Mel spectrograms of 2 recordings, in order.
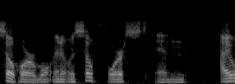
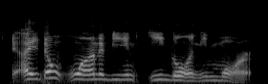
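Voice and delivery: put-on very high, childlike little-kid voice; 10 semitones higher than usual. Retelling a breakdown in front of parents, answering dad as a young self, kid voice. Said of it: "I know I'm doing a kid voice".

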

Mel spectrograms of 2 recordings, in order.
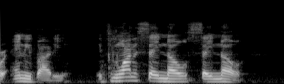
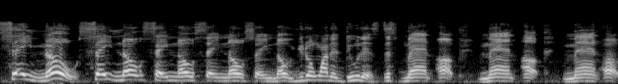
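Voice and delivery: screamed slowly, stretched out; 3 semitones higher, 4 dB louder than usual. Retelling screaming at oneself alone at the airport: imitating own past screaming. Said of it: "screaming at myself".

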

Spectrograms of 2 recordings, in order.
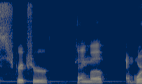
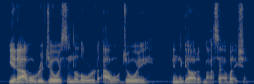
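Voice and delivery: ordinary talk, nothing marked

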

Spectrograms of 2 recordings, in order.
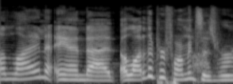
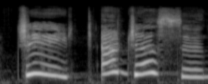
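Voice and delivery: mocking prissy little schoolgirl voice, higher pitch; 12 semitones higher than usual. Mocking a co-host's new nickname: mocking prissy schoolgirl voice. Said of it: "you sound like a prissy little schoolgirl".

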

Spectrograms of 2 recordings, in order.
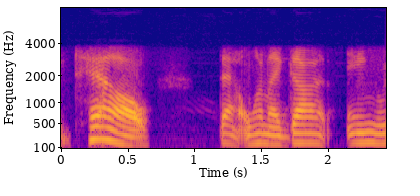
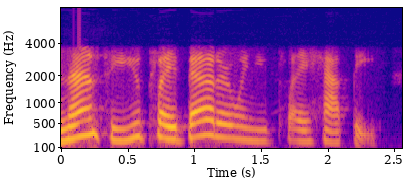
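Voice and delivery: put-on cute Spanish accent, pitched up; 7 semitones higher than usual. Nancy retells what the man who watched her play told her, imitating his very cute spanish accent. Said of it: "he said it in his very cute Spanish accent".

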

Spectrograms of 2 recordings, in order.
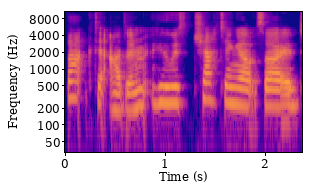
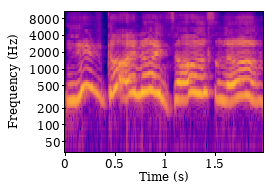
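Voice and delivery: loud, high voice, cracking as if breaking; 6 semitones higher, 5 dB louder than usual. Retelling what a man said to a friend dressed as the bunny, imitating a breaking voice. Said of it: "his voice is breaking".

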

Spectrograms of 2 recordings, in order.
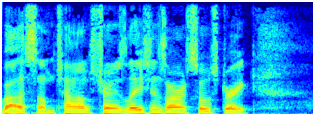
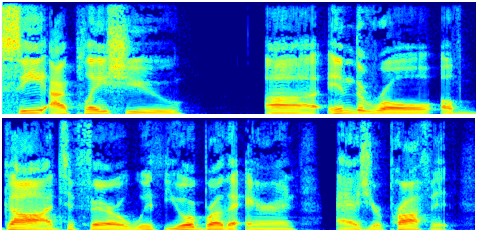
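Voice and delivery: normal talking voice

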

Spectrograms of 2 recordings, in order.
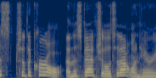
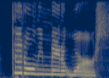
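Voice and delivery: high, whiny, grumbling, fed-up voice; 8 semitones higher than usual. Harriet reacts after another curl pops out of her braid; complaining. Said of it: "Harriet complained".

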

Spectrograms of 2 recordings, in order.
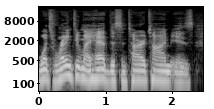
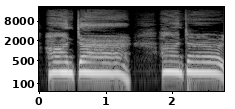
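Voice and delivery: mock shrill scream at the top of the lungs; 10 semitones higher than usual. A dad retells searching through Disney for a missing boy, retelling a scream. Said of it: "screaming at the top of my lungs".

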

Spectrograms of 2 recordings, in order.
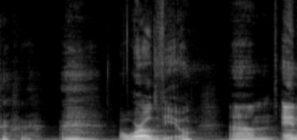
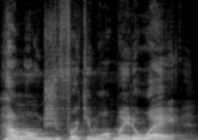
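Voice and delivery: bad, high-pitched put-on British accent; 7 semitones higher, 5 dB louder than usual. Retelling a show character's line after a breakup, in a put-on British accent. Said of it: "That's a great accent".

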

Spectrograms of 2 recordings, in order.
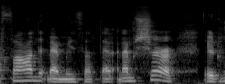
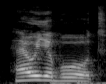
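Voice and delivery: Dublin northside accent; 8 dB louder than usual. Listing accents they can do, then showing one: north dublin accent. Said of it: "I can do North Dublin".

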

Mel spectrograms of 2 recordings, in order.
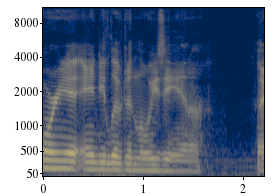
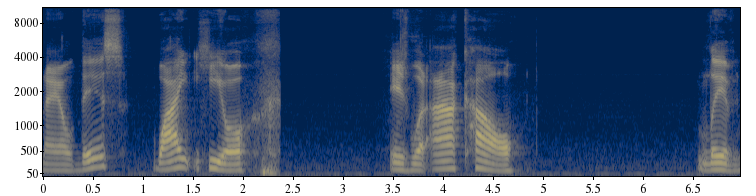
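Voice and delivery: put-on southern drawl with a lisp. Friends trading jokes in lisping southern accents, one adds a line, southern drawl with lisp. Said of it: "I appreciate the southern".

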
